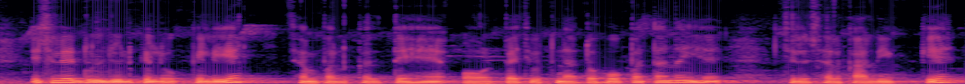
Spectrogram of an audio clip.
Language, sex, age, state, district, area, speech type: Hindi, male, 18-30, Bihar, Samastipur, rural, spontaneous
